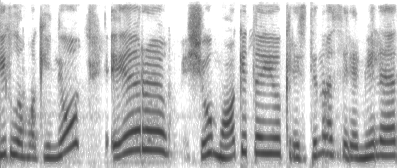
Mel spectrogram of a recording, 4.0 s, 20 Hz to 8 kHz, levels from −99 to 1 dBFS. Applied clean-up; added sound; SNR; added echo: neural mask model DeepFilterNet 3.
